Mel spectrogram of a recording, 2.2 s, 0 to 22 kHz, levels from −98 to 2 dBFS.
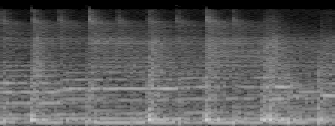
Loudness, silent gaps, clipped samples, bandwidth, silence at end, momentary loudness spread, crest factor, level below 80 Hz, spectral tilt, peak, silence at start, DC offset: -28 LUFS; none; under 0.1%; 16.5 kHz; 0 s; 5 LU; 16 dB; -58 dBFS; -5.5 dB/octave; -12 dBFS; 0 s; under 0.1%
